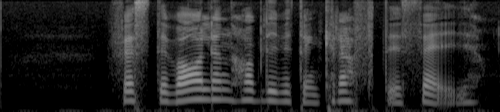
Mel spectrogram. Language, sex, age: Swedish, female, 37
